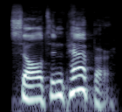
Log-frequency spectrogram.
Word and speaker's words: salt and pepper: And the T at the end of salt and the ass sound at the beginning of and kind of blend together, so it sounds like salt and pepper, salt and pepper, salt and pepper.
